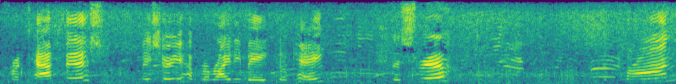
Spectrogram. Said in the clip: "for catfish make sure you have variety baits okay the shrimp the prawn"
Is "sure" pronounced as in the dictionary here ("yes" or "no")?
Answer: yes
